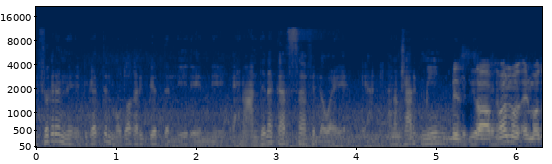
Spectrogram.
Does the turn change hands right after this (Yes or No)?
Yes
